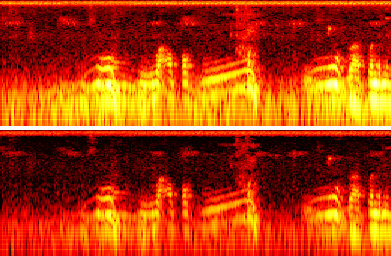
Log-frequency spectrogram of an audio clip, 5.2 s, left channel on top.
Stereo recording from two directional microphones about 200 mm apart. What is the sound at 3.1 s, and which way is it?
Wild animals, 10° left (ahead or behind).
